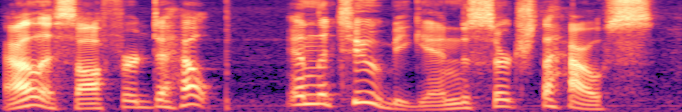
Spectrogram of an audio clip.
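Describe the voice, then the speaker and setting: A man reading a storybook aloud as a teacher for young children, in deliberate phrases. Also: fairly high pitch, big pitch swings, bright, forceful tone, dry recording.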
